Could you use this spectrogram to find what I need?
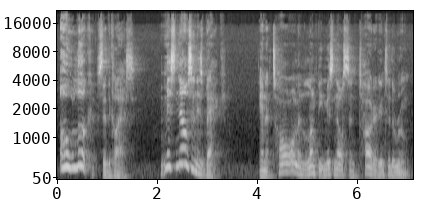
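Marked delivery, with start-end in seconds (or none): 0.1-0.7 high, loud exclaim; excited kids. Acted. Class exclaims. 2.1-3.3 high, loud exclaim; excited kids. Acted. Class announces.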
